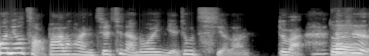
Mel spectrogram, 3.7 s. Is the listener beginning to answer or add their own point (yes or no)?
no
